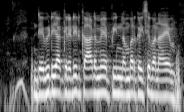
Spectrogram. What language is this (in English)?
Bhojpuri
